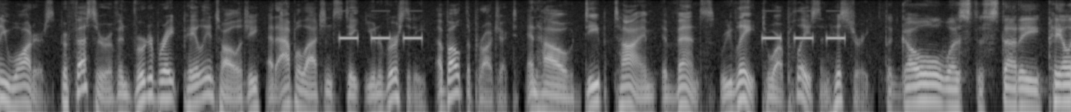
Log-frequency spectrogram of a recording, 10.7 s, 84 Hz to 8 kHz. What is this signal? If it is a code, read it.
Beep code, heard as beeps, played twice, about 1700 Hz, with speech in English. 3 short. In AMI BIOS tables: failure in the first 64 KB of memory; in Dell tables: chipset error.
